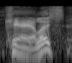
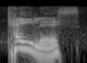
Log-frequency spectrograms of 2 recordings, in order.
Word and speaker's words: caelis: Qui is in careless, sanctify qui adventit ad rec. Your turn. You're saying it wrong. Listen. It goes like this. Pater Noster qui as in caelis.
